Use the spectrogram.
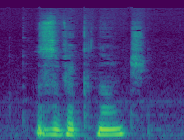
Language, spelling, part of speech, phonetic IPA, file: Polish, zwyknąć, verb, [ˈzvɨknɔ̃ɲt͡ɕ], LL-Q809 (pol)-zwyknąć.wav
